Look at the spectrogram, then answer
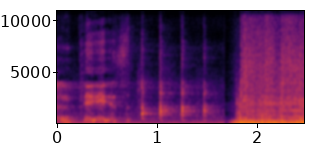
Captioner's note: sings theme song; laughs; intro music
